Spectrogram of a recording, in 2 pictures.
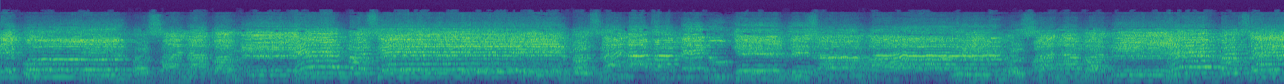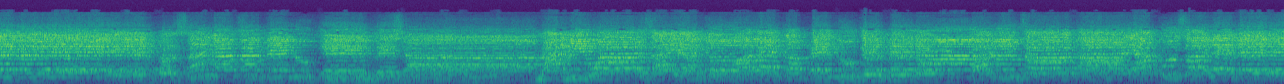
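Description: Choir of men and women singing together, without a break.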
